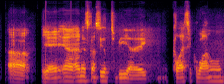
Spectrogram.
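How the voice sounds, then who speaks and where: A man with a Russian accent, at a fairly slow pace. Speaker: crypto project co-founder. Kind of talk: casual interview. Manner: halting.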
